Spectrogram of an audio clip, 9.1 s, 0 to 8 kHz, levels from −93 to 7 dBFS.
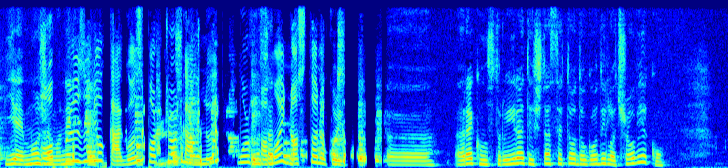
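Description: From 0.0 to 0.11 s, 0.9 to 1.22 s, 1.69 to 3.66 s and 3.98 to 4.84 s, an echo leak lets a copy of the speech return 397 ms late. A loudspeaker echo canceller likely left this residue. It rises from about 15 dB below the speech to roughly equal level. From 0.96 to 2.59 s and 3.03 to 4.83 s, speech suppressed in double talk cuts about a second of the talker in each span by up to about 40 dB. This is likely the canceller muting both voices while they overlap. Unlike the leak, it removes sound rather than adding a delayed copy.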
